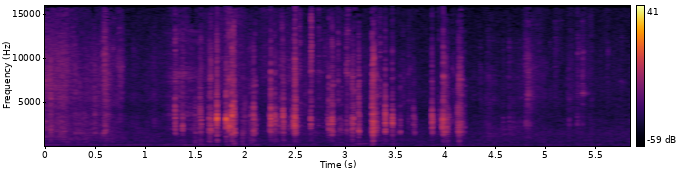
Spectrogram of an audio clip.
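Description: Typing on a computer keyboard: a quick, irregular run of keystrokes starting about a second in and lasting about three seconds, then stopping.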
